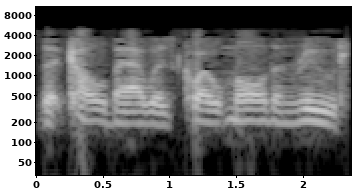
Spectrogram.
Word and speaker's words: Colbert: It's Colbert, but the T is silent.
